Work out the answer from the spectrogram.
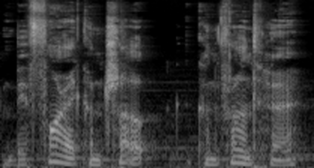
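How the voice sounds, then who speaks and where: Mellow-voiced man role-playing through a game. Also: mid-range voice, normal speed. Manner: musing, casual, profane. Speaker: gamer role-playing his character aloud. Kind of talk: in-character game playthrough commentary.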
